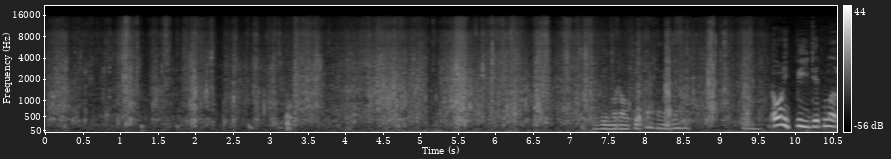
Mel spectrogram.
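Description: Dry leaves rustle and crackle as hands rummage through them.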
